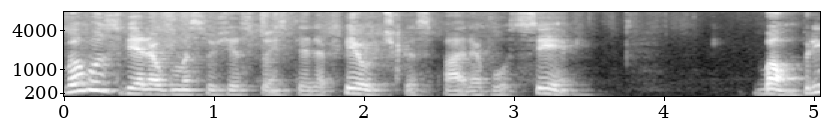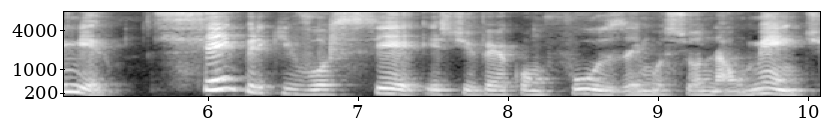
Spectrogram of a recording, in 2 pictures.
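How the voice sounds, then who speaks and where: Very slow speech from a woman with a very deep, low pitch. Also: ordinary pitch variation. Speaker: astrology video host. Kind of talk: astrology talk to camera.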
